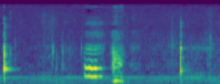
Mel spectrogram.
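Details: Two brief, sharp clicking gulps about two seconds apart, with soft babbling between them in a quiet room: hiccups.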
